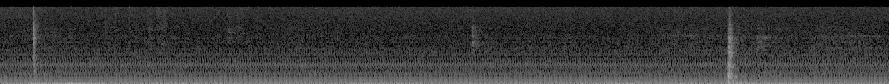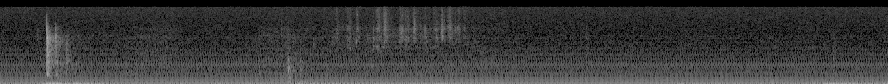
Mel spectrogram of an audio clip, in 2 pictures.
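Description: A man scrapes and smooths a soft clay slab with a tool.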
